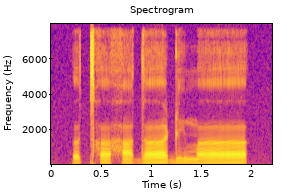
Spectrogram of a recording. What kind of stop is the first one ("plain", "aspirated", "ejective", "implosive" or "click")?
click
